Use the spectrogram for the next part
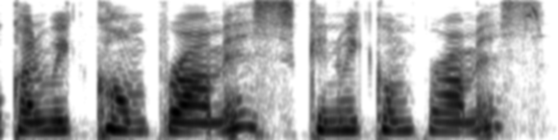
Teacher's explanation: the stress is on the first syllable of, compromise. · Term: stressed syllable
